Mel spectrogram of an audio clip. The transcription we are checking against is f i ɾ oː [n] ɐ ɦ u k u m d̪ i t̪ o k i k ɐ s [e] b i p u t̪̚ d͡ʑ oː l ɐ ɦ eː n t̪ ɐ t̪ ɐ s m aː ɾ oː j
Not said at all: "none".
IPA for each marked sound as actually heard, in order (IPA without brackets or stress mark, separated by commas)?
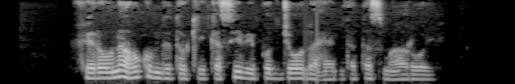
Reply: n, i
